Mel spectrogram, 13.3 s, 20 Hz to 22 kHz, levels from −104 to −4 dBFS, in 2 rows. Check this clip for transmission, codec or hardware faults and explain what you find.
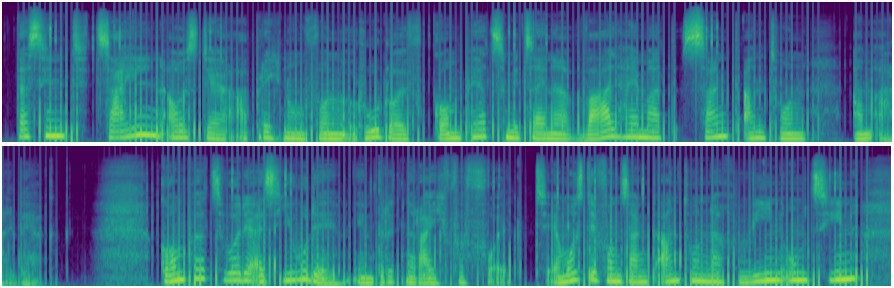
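There is one fault, buffer tearing, running throughout. A steady robotic rattle at 25 Hz rides on the sound while signal is present. The writer and hardware reader have slipped, so a small slice of each period replays audio about a tenth of a second old, hard-joined on both sides.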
